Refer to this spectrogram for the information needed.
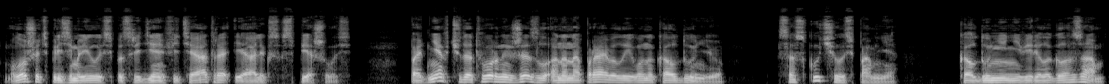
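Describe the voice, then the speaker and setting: A man reads a story aloud in a very low voice, with steady, even pacing. The recording is dry and close, with no room sound. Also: a little fast, no echo. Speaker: audiobook narrator. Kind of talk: scripted narration.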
